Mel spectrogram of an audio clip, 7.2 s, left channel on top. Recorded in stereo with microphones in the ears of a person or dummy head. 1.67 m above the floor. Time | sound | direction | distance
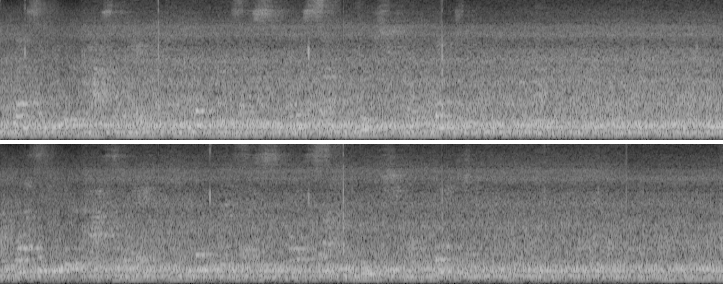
0.1 | a woman speaking | 65° left (ahead or behind) | 7.5 m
